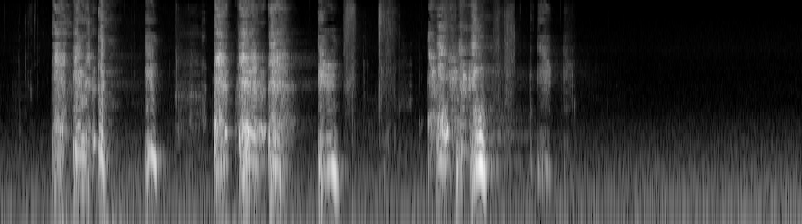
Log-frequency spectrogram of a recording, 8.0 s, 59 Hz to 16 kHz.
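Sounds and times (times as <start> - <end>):
small coughs: 0.5 - 5.8.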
